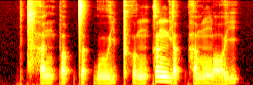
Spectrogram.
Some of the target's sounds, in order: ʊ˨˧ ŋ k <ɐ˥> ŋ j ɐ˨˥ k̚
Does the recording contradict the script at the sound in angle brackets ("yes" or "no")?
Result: no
